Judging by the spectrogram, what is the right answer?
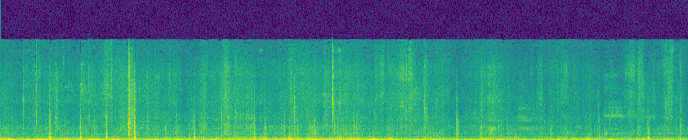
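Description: Road noise inside a car driving on an unpaved dirt road: a steady low rumble with scattered small clicks and knocks from the tyres and body over the rough surface.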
